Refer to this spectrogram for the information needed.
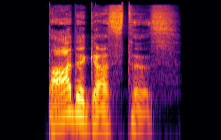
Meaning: genitive of Badegast
- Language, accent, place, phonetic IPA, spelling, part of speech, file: German, Germany, Berlin, [ˈbaːdəˌɡastəs], Badegastes, noun, De-Badegastes.ogg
